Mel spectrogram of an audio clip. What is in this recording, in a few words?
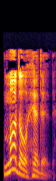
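"muddleheaded", British English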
